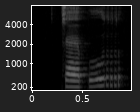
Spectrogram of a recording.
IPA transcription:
k æ p o r

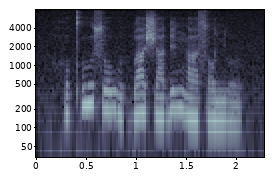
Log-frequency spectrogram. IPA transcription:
h o˨ kʼ uː˦ s o˦ w ʊ˨ ɡ͡b a˦ ʃ a˨ ɗ ɪ˦ ŋ a˨ s ɔ˨ ɲ ʊ˨

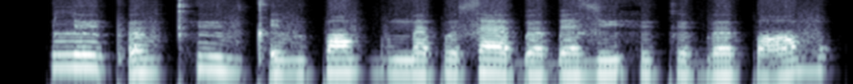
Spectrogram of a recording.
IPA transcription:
l ø pʼ œ v kʰ ʉ v tʼ e v ʉ p ɑ v b ɵ m æ p ɵ s æ ɓ œ ɓ ɛ z y h ʉ k ø b œ p ɑ v

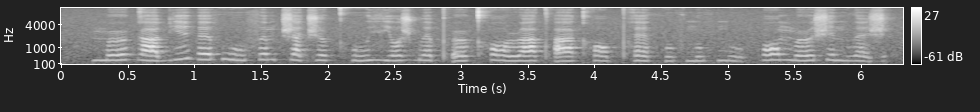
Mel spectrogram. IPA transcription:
m ə˞ ɡ a bʲ e | ɛ f w u f ɛ m t͡ʃ a t͡ʃ ə˞ kʰ u vʲ ɔ ʒ b ɛ pʼ ə˞ kʰ ɔ ɹ a tʼ a kʰ ɔ pʰ ɛ θ u f n u f m u | ɔ m ə˞ ʃ e n ð ɛ ʒ

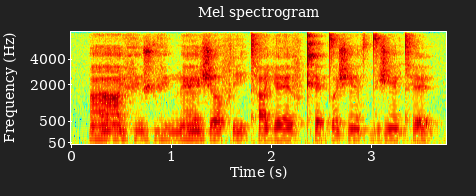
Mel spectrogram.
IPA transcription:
ãː fʲ u ʃ vʲ ɯ n̪ ɛ̃ː ʃ ʌː f ɾ i tʰ a j ɛː f kʰ ɛ d̪ ʌ ʃ ɛ̃ː s d̪ i ʒ ɛ̃ tʰ ɛ

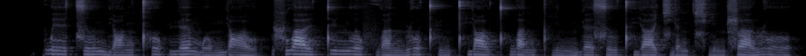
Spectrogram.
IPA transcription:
p w e˥˩ ɪ̯ t͡s ɹ̩˧˥ n̪ j ɑ˨˩ ŋ t̪ʰ ɤ˥˩ p ɥ ɛ˥ m ɤ˨˩ m j ɑ˥˩ ʊ̯ | ʂ w a˥˩ ɪ̯ t̪ y˥ n l ɤ˥˩ f w a˨˩ n ɻ ɤ˥˩ t̪ʰ y˩ n t̪ʰ j ɑ˥˧ ʊ̯ t̪ʰ w a˥˩ n pʰ i˨˩ n m ɥ ɛ˥˧ s ɹ̩˥˩ t̪ʰ j ä˥ t͡ɕ j ɛ˨ n t͡ɕʰ i˨˩ n ʂ ä˥˧ ɻ ɤ˥˩

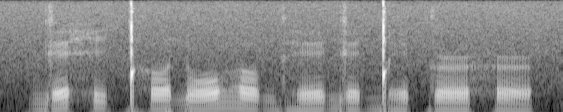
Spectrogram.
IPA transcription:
ɡ e h i ǃʰ ɤ ɗ o ɦ ɤ ɡʱ e ɡ e ɡ͡ǃ e k ə˞ h ə˞

